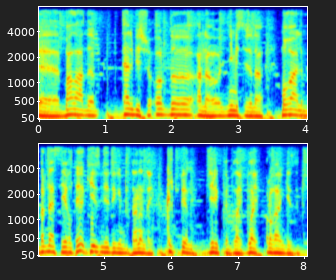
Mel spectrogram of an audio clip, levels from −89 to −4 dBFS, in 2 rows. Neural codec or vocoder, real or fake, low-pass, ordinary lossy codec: none; real; 7.2 kHz; none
